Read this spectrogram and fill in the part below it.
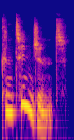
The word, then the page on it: contingent: British English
